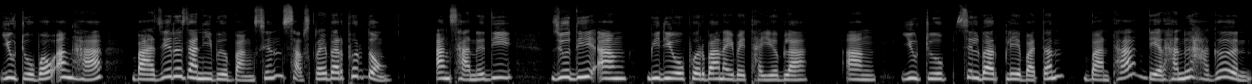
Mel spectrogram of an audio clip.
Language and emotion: Bodo, happy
